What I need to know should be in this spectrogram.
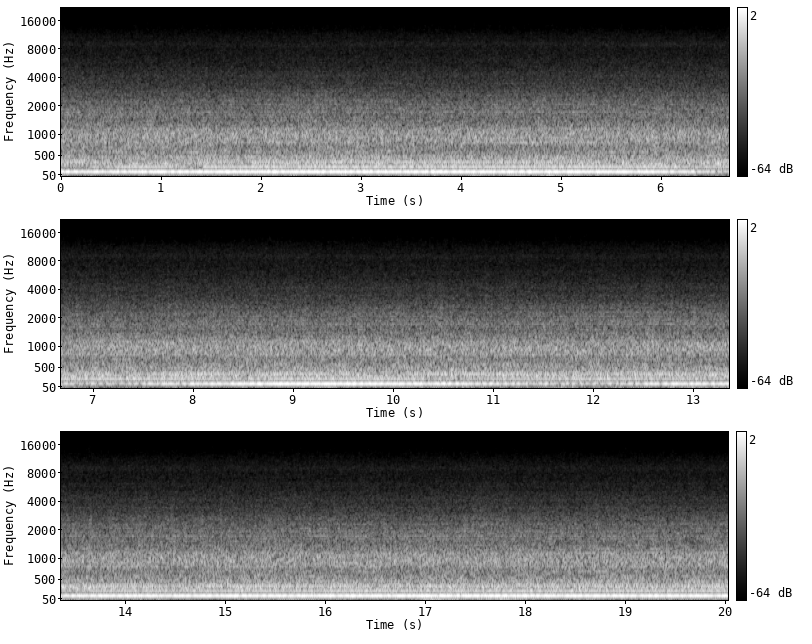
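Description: A small propeller plane's engine drones steadily from inside the cabin.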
